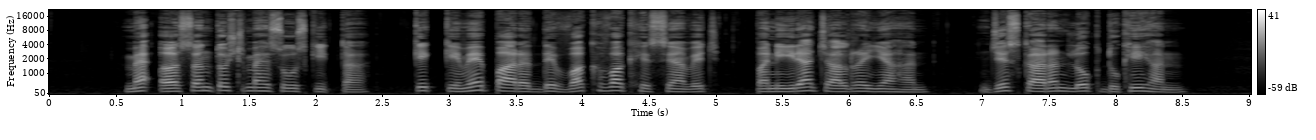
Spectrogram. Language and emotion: Punjabi, sad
